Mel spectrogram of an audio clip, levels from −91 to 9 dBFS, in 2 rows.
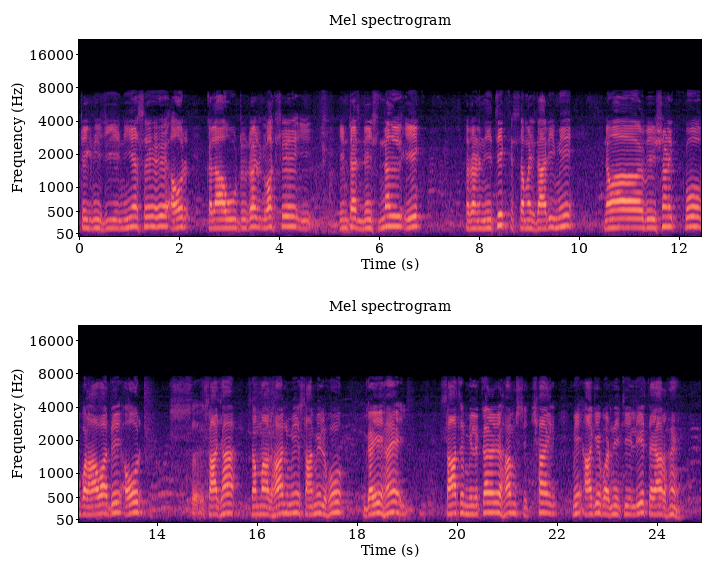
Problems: background sounds at intervals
